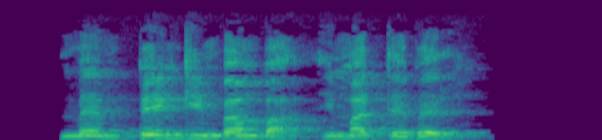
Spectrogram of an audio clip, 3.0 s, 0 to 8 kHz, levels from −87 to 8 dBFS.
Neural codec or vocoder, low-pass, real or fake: none; 7.2 kHz; real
